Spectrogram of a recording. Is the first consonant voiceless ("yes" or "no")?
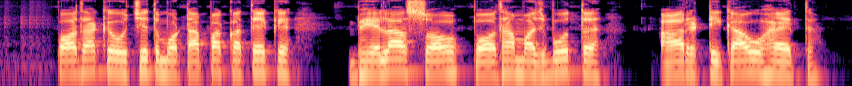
yes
